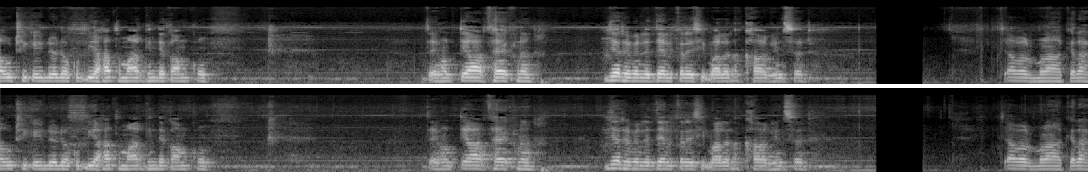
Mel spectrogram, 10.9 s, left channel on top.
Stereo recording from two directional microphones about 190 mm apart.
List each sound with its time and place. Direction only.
0.0 s speech: 10° left (ahead or behind)
4.3 s speech: 20° left (ahead or behind)
10.0 s speech: centre (ahead or behind)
